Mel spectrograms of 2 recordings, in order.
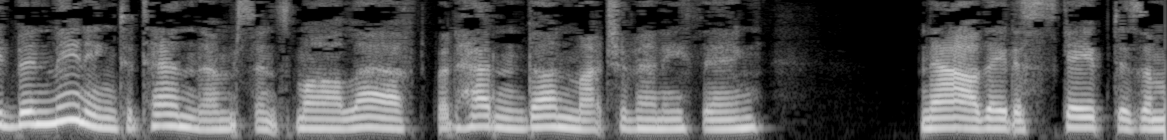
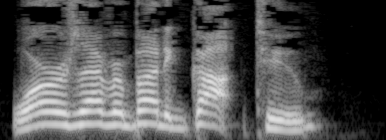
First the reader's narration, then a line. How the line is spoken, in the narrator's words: he hollered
